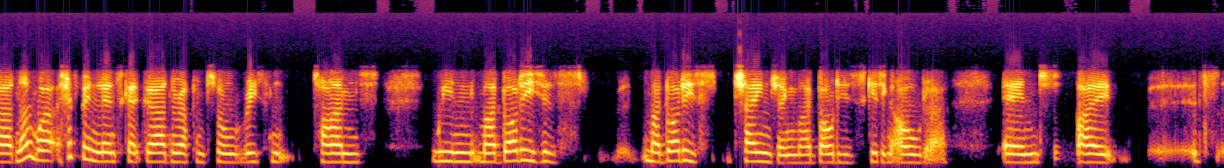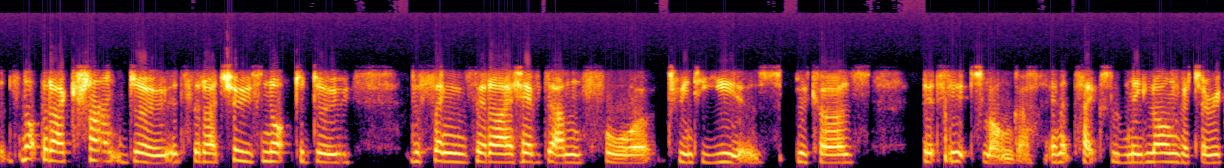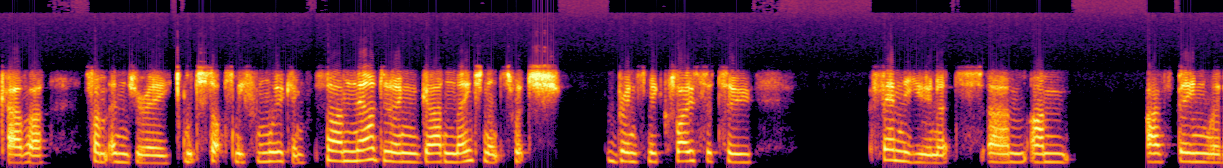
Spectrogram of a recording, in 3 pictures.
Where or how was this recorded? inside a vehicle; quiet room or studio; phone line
phone line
